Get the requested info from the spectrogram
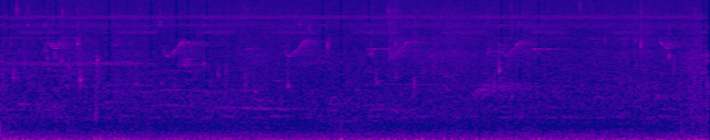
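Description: A small bird chirping repeatedly, a short high chirp about once a second, over a faint steady low rumble.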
